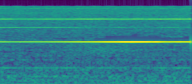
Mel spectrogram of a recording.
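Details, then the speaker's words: Steady high-pitched continuous tone from a Zoll ZR series training defibrillator after analysis during CPR demonstration, signalling charged and ready to shock with shock button lit; simulated BLS training. "analyze tells me to stand clear now that button is lit up telling me to shock it"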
